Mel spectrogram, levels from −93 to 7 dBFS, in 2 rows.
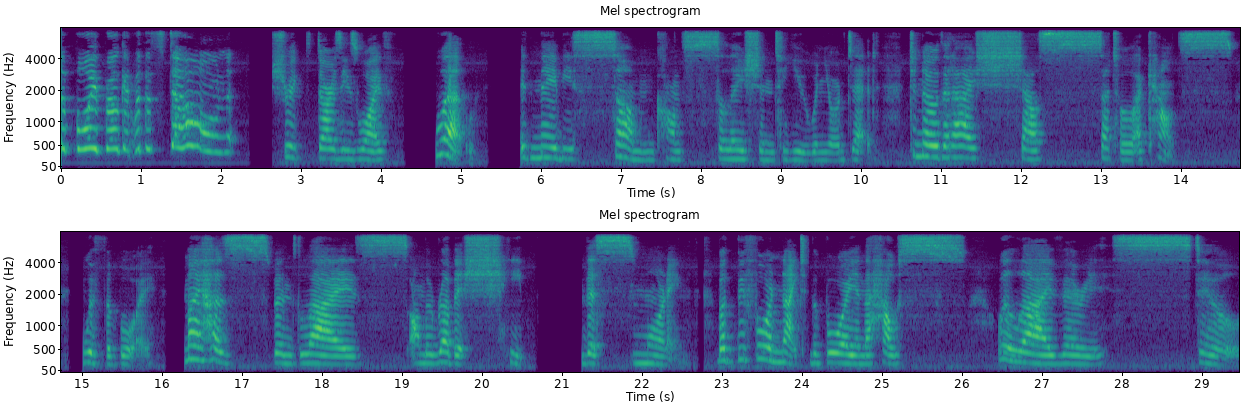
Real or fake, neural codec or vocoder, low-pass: real; none; 7.2 kHz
